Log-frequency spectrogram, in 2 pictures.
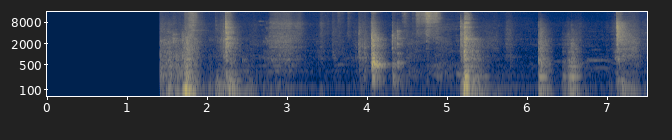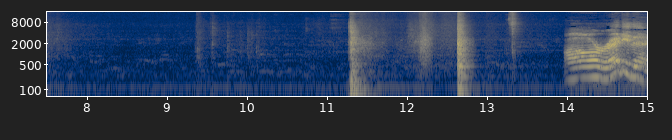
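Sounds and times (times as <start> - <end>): cabinet doors opening and shutting: 1.4 - 3.1, 3.9 - 7.6, 11.2 - 11.8, 12.6 - 12.9.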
